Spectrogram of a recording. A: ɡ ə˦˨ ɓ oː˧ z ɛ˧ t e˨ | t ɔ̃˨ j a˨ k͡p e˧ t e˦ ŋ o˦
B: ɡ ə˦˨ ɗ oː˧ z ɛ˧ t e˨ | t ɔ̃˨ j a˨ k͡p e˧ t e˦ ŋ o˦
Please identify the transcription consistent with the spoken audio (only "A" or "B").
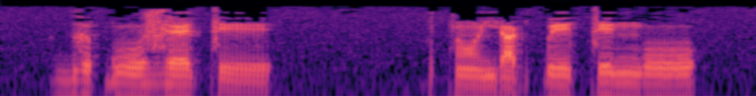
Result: A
